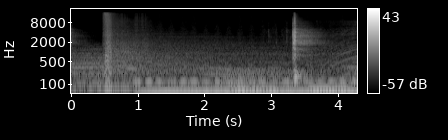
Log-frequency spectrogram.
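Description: Sound effects on an edited film soundtrack: two sharp hits with ringing tails, one about half a second in and one near the end, over a low throbbing hum that swells up about a second in.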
